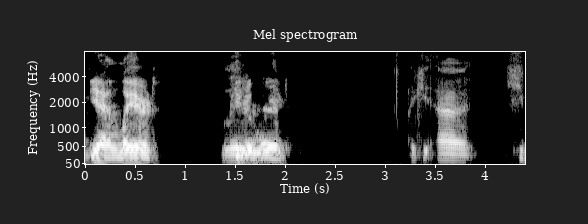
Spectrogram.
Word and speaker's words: Laird: And to get Eastman and like I looked up Lillard's. I can't even say his name. Yeah, Laird.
